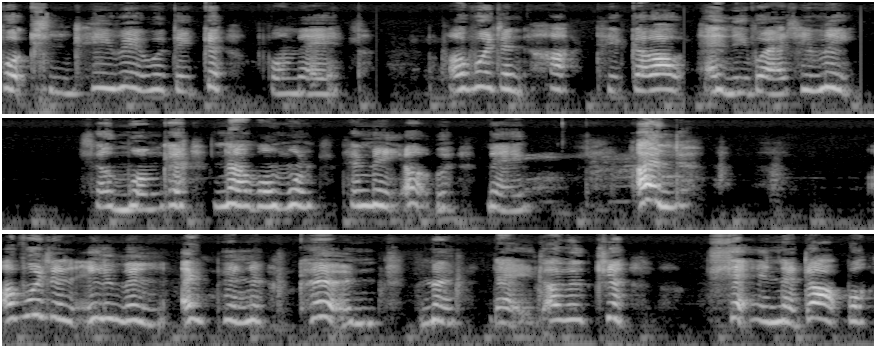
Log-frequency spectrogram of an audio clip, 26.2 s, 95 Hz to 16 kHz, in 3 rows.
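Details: Dysarthria in a 17-year-old female with cerebral palsy present since birth, diagnosed at 14 months, affecting her speech; speech therapy from an early age.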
